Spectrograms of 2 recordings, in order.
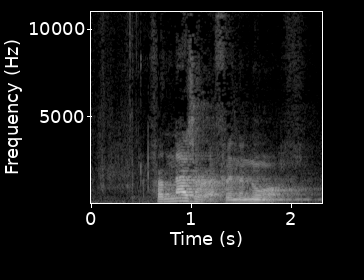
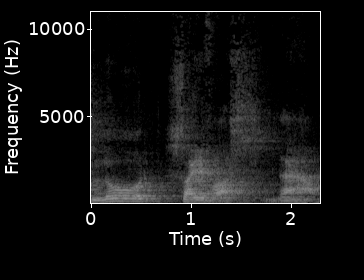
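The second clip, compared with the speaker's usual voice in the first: hushed, slow plea for rescue; soft plea; 10 dB quieter, much slower than usual. Retold or imitated. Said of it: "It's a cry to be saved".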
